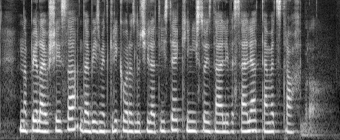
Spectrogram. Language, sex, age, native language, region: Slovenian, female, 18-29, Slovenian, Savinja region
